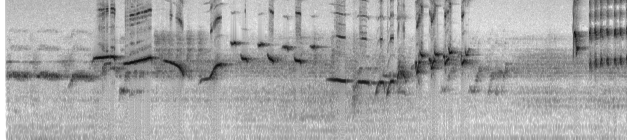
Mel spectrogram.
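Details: White-rumped shama lure song meant to provoke another shama into singing: loud varied whistles sliding up and down, interspersed with sharp clicks and harsh bursts, phrases rapid and irregular.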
